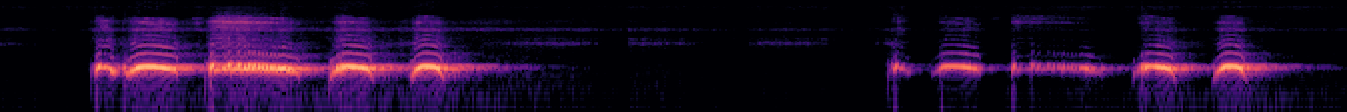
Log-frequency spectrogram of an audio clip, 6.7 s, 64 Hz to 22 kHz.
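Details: Spotted dove, lively 'kuk 2' caller used to provoke other doves into calling: a loud phrase of four hollow coos, a pause of about two seconds, then a softer phrase of short coos ending in two clipped notes.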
